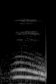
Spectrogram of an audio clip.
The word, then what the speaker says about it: 不: We pronounce it, no, it's 不.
